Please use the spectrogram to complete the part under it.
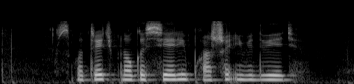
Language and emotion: Russian, neutral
